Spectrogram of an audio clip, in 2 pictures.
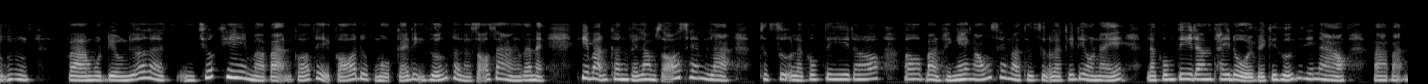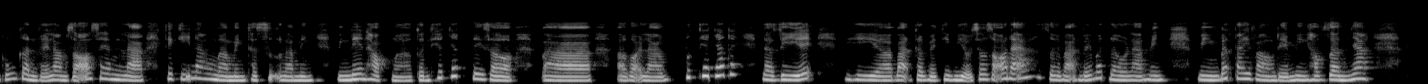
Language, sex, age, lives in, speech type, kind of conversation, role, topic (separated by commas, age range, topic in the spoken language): Vietnamese, female, 30-34, Vietnam, conversation, advice, advisor, Công ty tái cấu trúc làm thay đổi vai trò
